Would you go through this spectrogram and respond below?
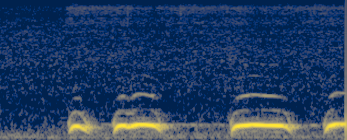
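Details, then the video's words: A great horned owl in spring gives deep, soft, steady-pitched hoots, four in under three seconds, some clipped and some drawn out, against a quiet background. "Now let's listen to the great horned owl."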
